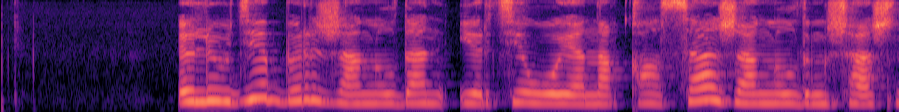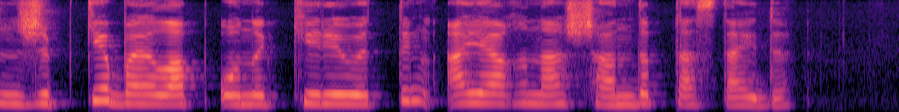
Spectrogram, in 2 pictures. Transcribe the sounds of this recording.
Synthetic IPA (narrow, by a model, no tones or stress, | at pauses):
ɪluwd̪e̞bɪɾʒɑɴəlˠd̪ɑne̞ɾt̪e̞wo̞jɑnɑqʰɑlˠsɑʒɑɴəlˠd̪əɴʃɑʃənʒɪpkʲe̞bɑjlˠɑpwo̞nəkʲʰe̞ɾe̞we̞t̪ːɪŋɑjɑʁənɑʃɑnd̪əp̚t̪ʰɑst̪ɑjd̪ə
